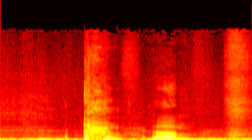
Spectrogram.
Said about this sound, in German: Auch gut zu husten, wenn man gerade über Corona spricht.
